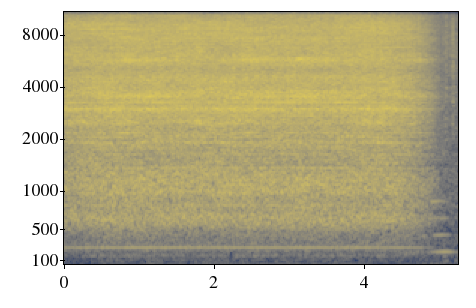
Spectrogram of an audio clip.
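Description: Heat gun blowing hot air with a steady rush and a low hum, warming a smartphone's glued back cover to soften the adhesive; it dies away shortly before the end.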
